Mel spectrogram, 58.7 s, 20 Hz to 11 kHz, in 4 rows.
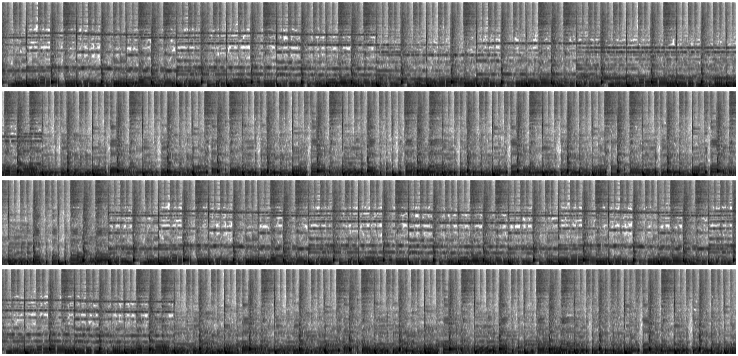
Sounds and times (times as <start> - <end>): Music: 0.0 - 58.7.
